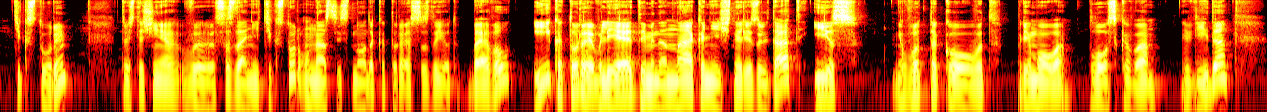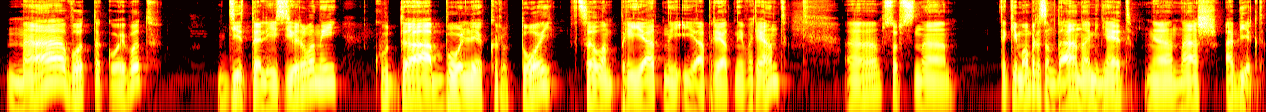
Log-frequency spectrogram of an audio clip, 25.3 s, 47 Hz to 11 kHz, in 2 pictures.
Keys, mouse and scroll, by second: 6.5 click, 8.4 click, 9.0 shift+click, 10.8 middle click, 12.0 middle click, 13.1-14.0 drag.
